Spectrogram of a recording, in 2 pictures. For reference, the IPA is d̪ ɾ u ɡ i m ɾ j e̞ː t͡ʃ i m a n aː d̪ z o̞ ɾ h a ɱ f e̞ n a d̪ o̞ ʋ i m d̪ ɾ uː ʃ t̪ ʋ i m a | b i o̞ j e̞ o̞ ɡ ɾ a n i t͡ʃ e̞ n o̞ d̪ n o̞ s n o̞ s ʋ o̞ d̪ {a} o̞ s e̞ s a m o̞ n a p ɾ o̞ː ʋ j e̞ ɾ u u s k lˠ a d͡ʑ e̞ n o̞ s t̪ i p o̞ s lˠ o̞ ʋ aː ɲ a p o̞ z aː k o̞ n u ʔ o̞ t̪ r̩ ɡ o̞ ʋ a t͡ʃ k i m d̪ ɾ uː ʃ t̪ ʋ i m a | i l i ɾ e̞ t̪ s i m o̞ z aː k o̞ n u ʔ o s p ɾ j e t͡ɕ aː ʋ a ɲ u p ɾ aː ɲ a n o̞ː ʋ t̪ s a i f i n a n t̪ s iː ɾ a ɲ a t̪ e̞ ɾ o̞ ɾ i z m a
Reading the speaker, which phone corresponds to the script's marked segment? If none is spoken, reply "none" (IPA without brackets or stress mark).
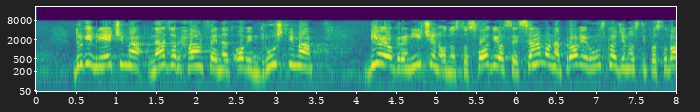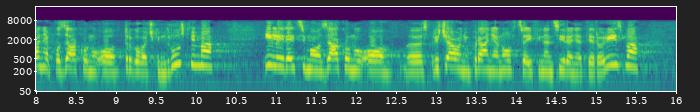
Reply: i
